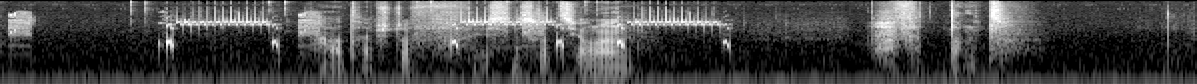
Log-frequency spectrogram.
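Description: Interface clicks and coin chimes sound in quick succession.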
